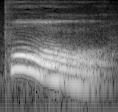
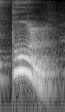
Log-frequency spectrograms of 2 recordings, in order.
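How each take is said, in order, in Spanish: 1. La L final es larga y jalada hacia atrás. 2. La L final es corta y clara. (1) "La L la largas y la jalas hacia atrás" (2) "Si dices pull, reel, steel, whale, no"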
